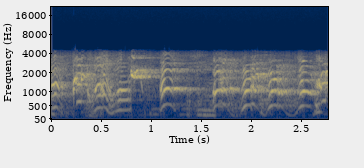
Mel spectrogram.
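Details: Pet dogs stirred up and barking during evening play with a visiting dog; repeated bouncy, yodel-like barks and yips, about two per second, several dogs overlapping.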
